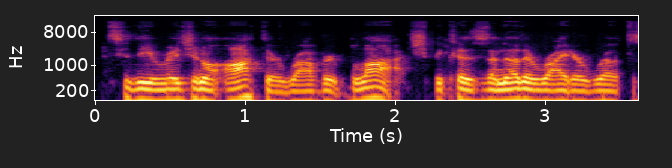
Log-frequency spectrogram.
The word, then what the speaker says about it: Bloch: pronounced Bloch, but it's Bloch. spelled Bloch.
